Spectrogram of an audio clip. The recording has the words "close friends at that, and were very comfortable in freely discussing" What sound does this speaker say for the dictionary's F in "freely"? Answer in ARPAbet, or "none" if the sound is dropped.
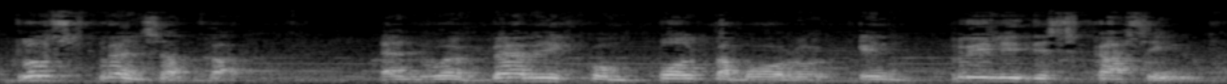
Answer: P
